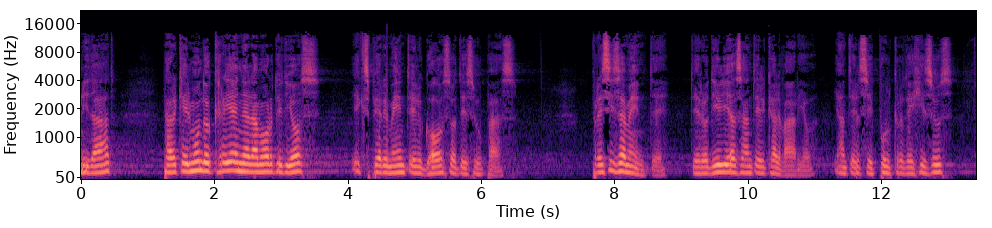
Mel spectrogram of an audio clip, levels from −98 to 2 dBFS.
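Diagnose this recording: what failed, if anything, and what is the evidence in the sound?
Overlapping chunks, at the buffer or chunk-processing stage. There are short stutters at 4.59 s and 10.61 s, 6.0 s apart. At each join, about 13 ms of sound plays twice, because every new chunk begins slightly before the previous one ended.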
